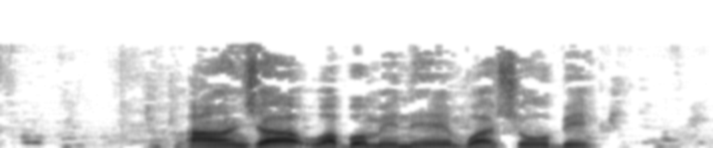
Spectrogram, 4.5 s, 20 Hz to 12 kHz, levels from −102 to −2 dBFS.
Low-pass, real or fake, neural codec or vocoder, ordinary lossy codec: 10.8 kHz; real; none; MP3, 32 kbps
